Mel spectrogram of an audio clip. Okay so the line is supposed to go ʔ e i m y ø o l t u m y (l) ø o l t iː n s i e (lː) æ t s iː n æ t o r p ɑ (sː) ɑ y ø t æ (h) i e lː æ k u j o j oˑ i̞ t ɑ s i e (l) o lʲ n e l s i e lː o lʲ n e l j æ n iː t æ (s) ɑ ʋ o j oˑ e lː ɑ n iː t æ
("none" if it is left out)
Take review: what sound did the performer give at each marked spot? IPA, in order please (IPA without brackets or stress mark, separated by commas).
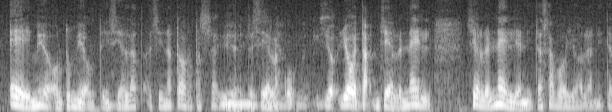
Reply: none, lː, sː, s, lː, s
